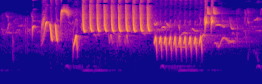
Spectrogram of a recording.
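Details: Common nightingale, Luscinia megarhynchos, delivers a rich phrase: a few slurred notes, then a long, rapid, loud series of repeated strokes shifting to a lower, equally fast rattle, ending in a soft whistle.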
